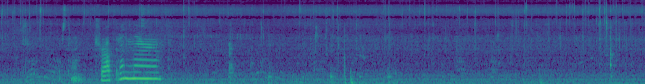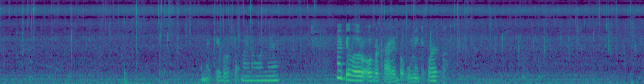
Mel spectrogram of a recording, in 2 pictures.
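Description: Slices of raw meat slap softly onto a pan.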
